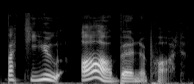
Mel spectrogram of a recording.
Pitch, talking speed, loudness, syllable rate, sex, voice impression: 190 Hz, 125 wpm, -16 LUFS, 5.6 syllables/s, female, very feminine, adult-like, slightly middle-aged, very thin, tensed, slightly powerful, bright, very hard, very clear, fluent, slightly raspy, slightly cute, cool, intellectual, refreshing, very sincere, calm, slightly friendly, slightly reassuring, very unique, slightly elegant, slightly wild, slightly sweet, lively, strict, slightly intense, very sharp, slightly light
